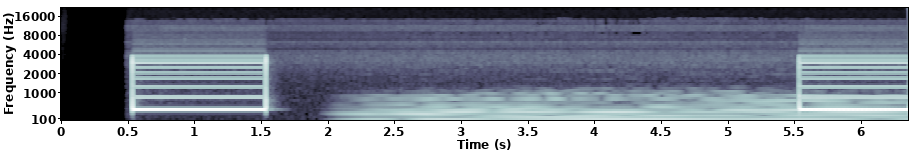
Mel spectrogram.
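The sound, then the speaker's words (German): A telephone ringing tone sounds as a steady one-second electronic beep while a caller tries to reach an insider source. After a brief pause, a low, dense droning hum fades in, with a second ring tone starting over it near the end. “Ich bin bei diesem Anruf ziemlich aufgeregt. Ich will den Maulwurf erreichen.”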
